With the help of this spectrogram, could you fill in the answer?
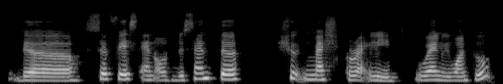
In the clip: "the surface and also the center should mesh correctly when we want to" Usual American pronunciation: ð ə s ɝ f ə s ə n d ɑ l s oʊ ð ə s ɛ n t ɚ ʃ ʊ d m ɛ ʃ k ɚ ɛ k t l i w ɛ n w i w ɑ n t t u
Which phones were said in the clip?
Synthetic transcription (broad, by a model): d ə s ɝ f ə s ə n ɑ l s oʊ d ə s ɛ n t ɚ ʃ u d m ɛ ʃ k ɚ ɛ k t l i w ɛ n w i w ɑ n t t u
